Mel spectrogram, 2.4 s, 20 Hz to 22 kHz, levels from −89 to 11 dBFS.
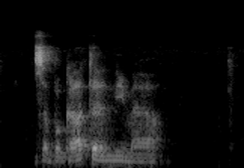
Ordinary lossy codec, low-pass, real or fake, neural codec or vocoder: Opus, 16 kbps; 7.2 kHz; real; none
